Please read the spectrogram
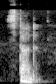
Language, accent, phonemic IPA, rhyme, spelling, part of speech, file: English, Southern England, /stʌd/, -ʌd, stud, noun, LL-Q1860 (eng)-stud.wav
- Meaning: 1. A male animal, especially a stud horse (stallion), kept for breeding 2. A female animal, especially a studmare (broodmare), kept for breeding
